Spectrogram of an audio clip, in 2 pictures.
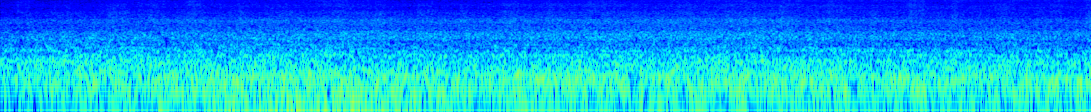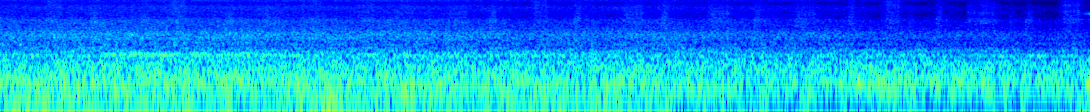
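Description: A waterfall in the video game Final Fantasy XIV: A Realm Reborn pours as a steady, broad rushing roar. It stays constant and moderately loud throughout, with no voices.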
